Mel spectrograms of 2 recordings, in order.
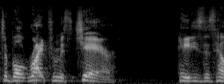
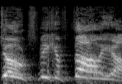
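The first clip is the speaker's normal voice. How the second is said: full-throated shout, very high-pitched and very loud; 12 semitones higher, 12 dB louder than usual. Luke answers the narrator, who has just mentioned Thalia; shouting. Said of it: "He shouted".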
